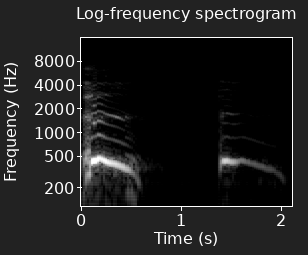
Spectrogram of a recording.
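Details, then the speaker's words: An adult imitates laryngeal stridor in children, for example during anaphylactic reactions, with two harsh, high-pitched crowing sounds on drawing breath in. "geralmente estridor laríngeo vai aparecer Então ela o som é mais ou menos assim"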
